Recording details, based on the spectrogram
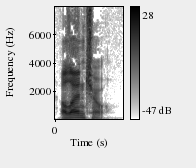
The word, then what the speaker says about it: elegcho: It's spelled E-L-E-G-C-H-O. But in Greek, you couldn't really pronounce G-C-H, so they pronounced it like N-C-H, elencho.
